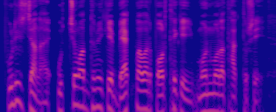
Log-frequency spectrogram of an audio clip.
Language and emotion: Bengali, neutral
